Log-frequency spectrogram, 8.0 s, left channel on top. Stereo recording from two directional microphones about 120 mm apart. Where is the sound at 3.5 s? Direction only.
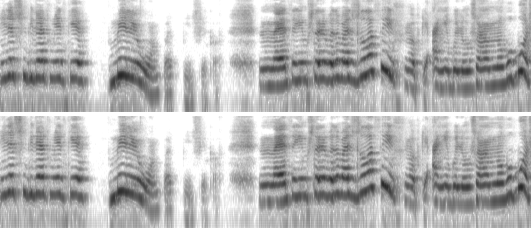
20° left (ahead or behind).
